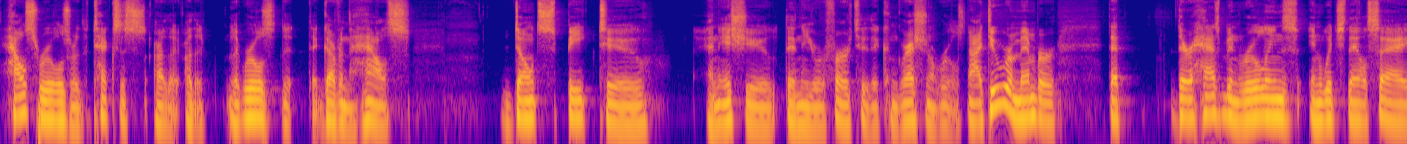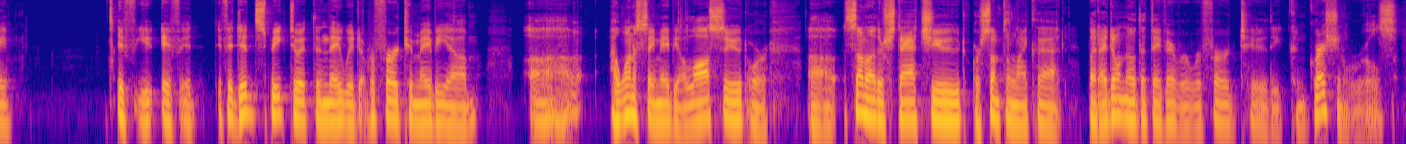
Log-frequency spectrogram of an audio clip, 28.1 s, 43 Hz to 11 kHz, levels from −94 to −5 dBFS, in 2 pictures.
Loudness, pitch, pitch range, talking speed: -23 LUFS, 110 Hz, 100-120 Hz, 185 wpm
